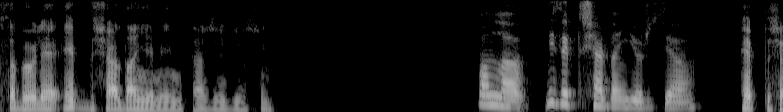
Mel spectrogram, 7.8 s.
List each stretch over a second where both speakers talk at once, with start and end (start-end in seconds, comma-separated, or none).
none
